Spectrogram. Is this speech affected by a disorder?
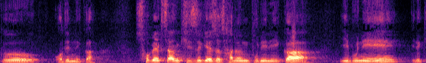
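No.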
